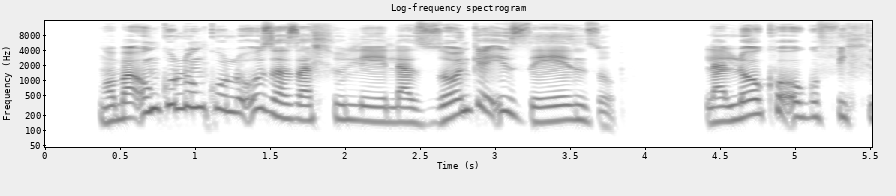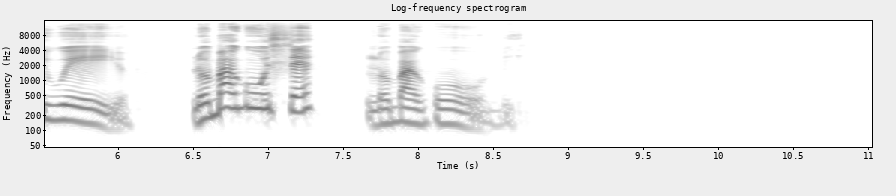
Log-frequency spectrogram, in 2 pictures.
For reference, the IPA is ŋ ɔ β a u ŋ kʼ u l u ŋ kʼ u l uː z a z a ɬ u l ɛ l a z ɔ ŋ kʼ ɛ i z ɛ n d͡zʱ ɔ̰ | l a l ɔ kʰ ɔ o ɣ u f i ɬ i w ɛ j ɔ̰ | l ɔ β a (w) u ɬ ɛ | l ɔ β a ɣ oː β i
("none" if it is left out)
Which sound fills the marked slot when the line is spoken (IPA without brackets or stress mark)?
ɣ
